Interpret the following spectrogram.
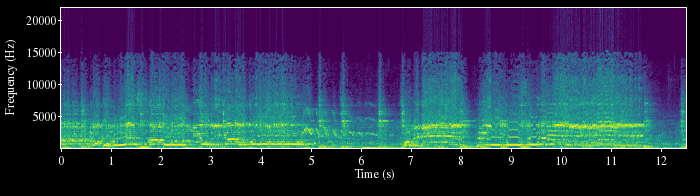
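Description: Live mariachi music: a man sings with vibrato into a microphone, backed by strummed vihuela and guitar and the plucked bass notes of a guitarrón.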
